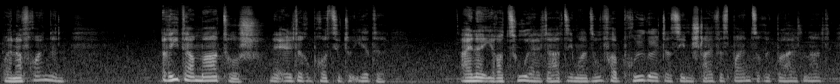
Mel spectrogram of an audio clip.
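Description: A woman's voice: deep voice, steady tone, fairly quick, a little hiss or hum, natural voice. A woman acting as a worldly female investigator in a radio drama. She speaks in a wry, knowing storyteller's manner, naturally paced, over faint background ambience.

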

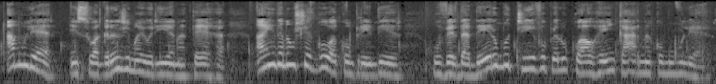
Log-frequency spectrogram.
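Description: A woman's voice: low voice, animated, measured pace, darkish tone, a little hiss or hum. An actress playing an earnest female spirit who lectures in a radio play.

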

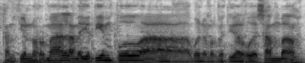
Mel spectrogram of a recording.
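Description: A man chats in a radio studio as a guest musician. He speaks in a lively, emphatic way. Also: low voice, normal speed, soft background music. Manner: lively, emphatic, laughs easily. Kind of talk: casual radio interview.

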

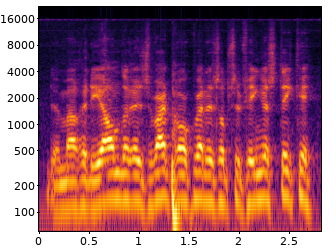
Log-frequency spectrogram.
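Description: A man playing a gruff, drunken socialist father, coarse, scornful and blustering, in a television drama. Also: medium pitch, fairly even intonation, brisk, close to an everyday voice. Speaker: actor in a television drama series. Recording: noisy old television soundtrack.

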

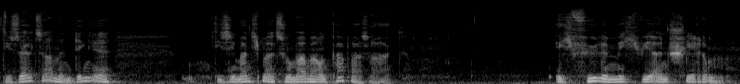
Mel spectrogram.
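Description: Very husky, solemn analyst. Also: male voice, medium pitch, lively intonation, a little mellow, full character voice. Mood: grave. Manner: deliberate, emphatic, repeats himself. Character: solemn male analyst dissecting a woman's life, insistent. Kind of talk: German radio play, stylised dialogue.

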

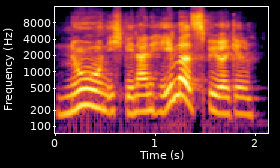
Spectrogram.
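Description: A woman interpreting a sermon phrase by phrase, measured and following the preacher line by line. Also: mid-range voice, animated, mellow.

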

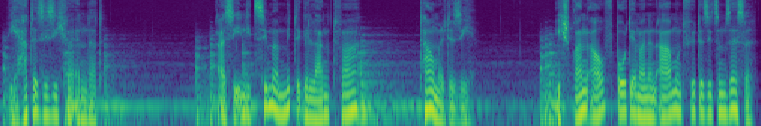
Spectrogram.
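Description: A man's voice: on the low side, expressive, measured pace, vocal fry, pauses often, over music. An actor playing a proud, world-weary young Russian officer who narrates his own story dramatically in a radio play. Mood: restrained, somber.

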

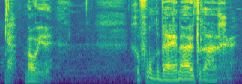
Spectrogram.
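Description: An actor playing a frail, broken older father in a radio drama, speaking haltingly and stammering through broken-off phrases. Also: low-pitched, steady tone, a bit bright, husky, exaggerated voice. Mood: reassuring, uneasy. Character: frail, broken, big older father, estranged from his son. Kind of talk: naturalistic radio drama acting.

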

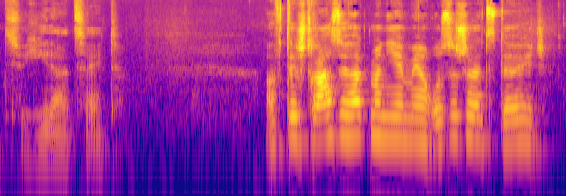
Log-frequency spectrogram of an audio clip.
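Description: A woman's voice: animated, measured pace. An actress playing a forthright middle-aged widowed landlady in an intimate radio play. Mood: confiding. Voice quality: low, husky, creaky. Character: forthright widowed landlady, fond of rum tea.

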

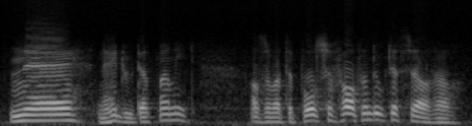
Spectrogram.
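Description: A man's voice: medium pitch, fairly quick, natural voice. An actor playing a reluctant, sceptical single man with a dry, wry grumble in a Dutch radio play. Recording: tinny old radio recording.

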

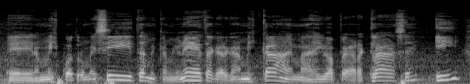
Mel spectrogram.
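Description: A man in his forties with a Venezuelan accent, casually recalling things in an interview, halting and repeating words. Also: medium pitch, big pitch swings, slight background noise. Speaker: bookseller being interviewed.

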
